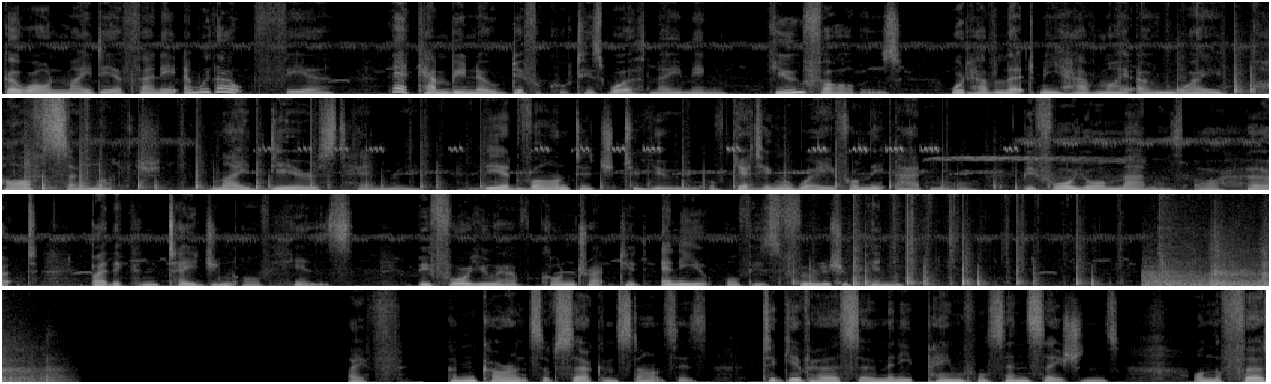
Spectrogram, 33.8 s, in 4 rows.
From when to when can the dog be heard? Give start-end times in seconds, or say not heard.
not heard.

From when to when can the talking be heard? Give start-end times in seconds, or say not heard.
0.0-22.9, 27.6-33.7.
